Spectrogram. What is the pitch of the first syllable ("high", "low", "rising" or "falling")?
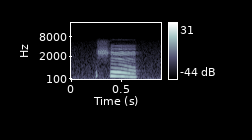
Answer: falling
